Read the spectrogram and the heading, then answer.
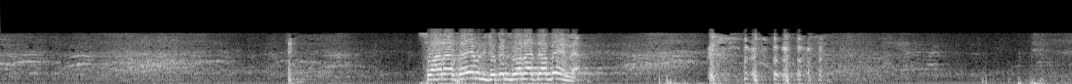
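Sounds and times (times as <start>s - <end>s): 
laughter: 0.5s - 3.4s, 6.2s - 9.6s
speech: 4.2s - 5.9s
speaker's feigned cough during a talk at a religious gathering: 7.1s - 8.2s.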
